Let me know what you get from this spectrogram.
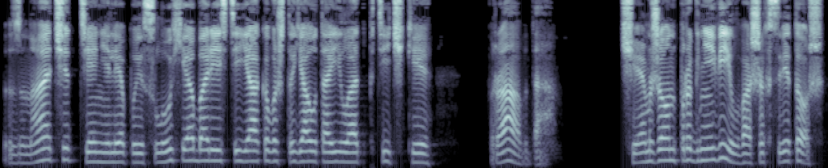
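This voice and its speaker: A woman playing a wise, grave old foster mother in an audiobook, speaking in a measured, solemn way. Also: on the low side, fairly even intonation, no room sound, studio quality. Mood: troubled. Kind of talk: audiobook character acting.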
